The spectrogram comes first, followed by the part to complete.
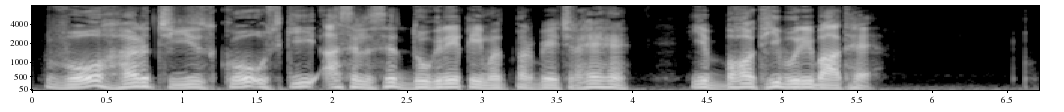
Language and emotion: Urdu, disgusted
